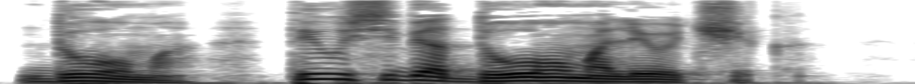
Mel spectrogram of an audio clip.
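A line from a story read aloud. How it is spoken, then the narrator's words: Gentle, soothing. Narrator (Russian): Ласково и успокаивающе, как ребенку, очнувшемуся от ночного кошмара, сказал Ян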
